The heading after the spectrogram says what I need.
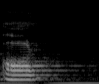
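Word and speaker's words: hour: जैसे कि देखो एच ओ यू आर, अब इसे हम हावर नहीं बोलते, हम इसे बोला आर, ठीक है, एच ओ यू आर आर बोला जाता है, तो इसका उच्चारण किससे आ रहा है, आर, ऐसे, तो यहाँ पे किसका प्रयोग करेंगे, एन का।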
